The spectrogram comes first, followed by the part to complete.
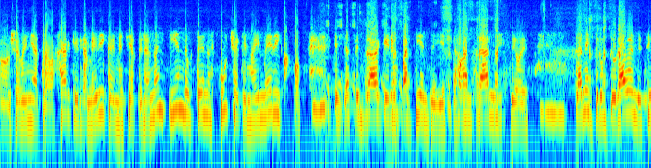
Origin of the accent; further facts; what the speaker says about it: Comodoro Rivadavia, Chubut, Argentina; also born or lived in Sarmiento / Córdoba; Yo nací en Sarmiento, a los 2 años me fui a Comodoro, ahí estuve en la escuela 150, kilómetro 8, después cursé en el María Auxiliadora y me fui a Córdoba a estudiar.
